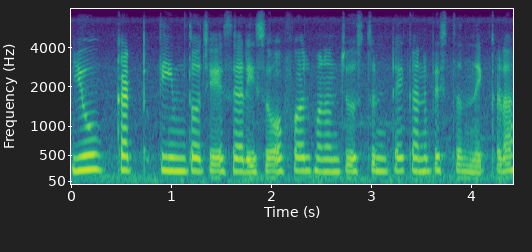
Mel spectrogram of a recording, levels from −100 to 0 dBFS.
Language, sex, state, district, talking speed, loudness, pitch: Telugu, female, Andhra Pradesh, Sri Satya Sai, 135 wpm, -18 LUFS, 225 Hz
